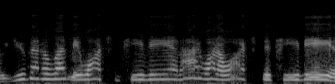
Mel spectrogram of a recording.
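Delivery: put-on high, whiny kid demanding the TV; demanding child voice. Angry daughter demanding the TV from her mom, in a high whiny child voice.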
